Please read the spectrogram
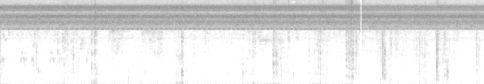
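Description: Steady high-pitched insect chorus, with scattered soft knocks and clicks over it.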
